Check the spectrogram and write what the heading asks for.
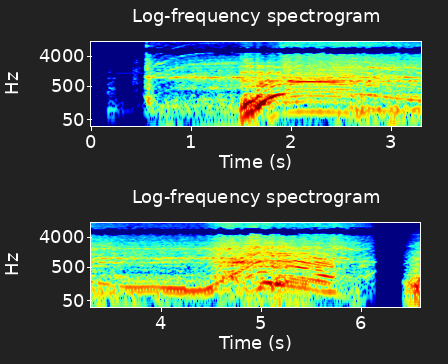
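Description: A high-performance car engine revving hard twice. The pitch climbs about a second and a half in and falls away slowly, then climbs and falls again near the end.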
